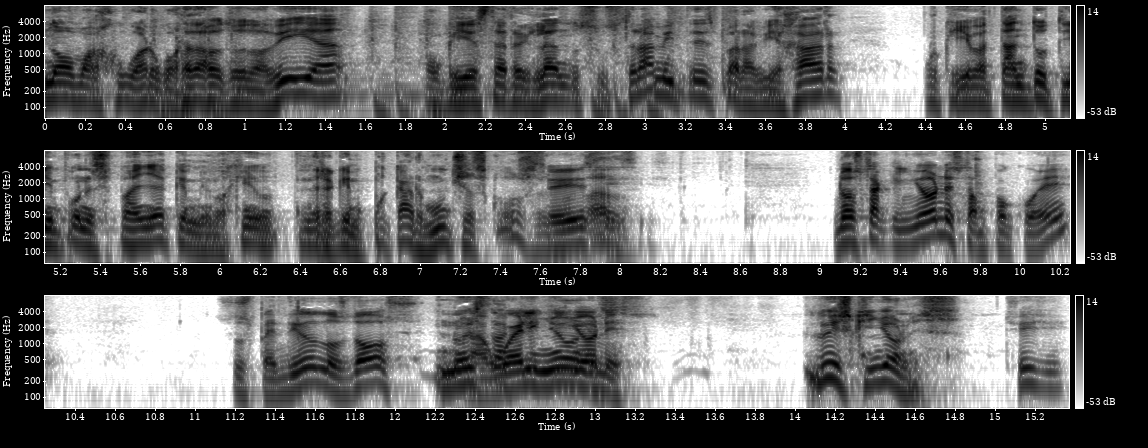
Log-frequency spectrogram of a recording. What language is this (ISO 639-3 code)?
spa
